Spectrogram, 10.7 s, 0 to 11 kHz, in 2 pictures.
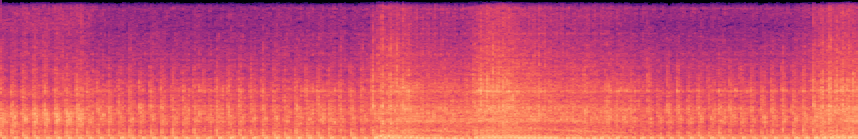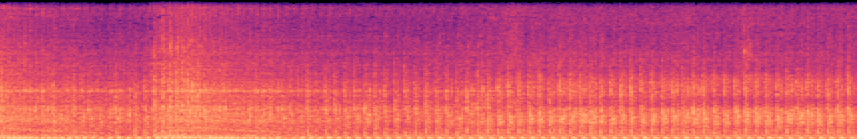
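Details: Alfa engine with 15,700 km, recorded before full teardown and inspection. Idling small engine with a sharp, regular tapping from inside the motor that speeds up with two short throttle blips. Engine knock.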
